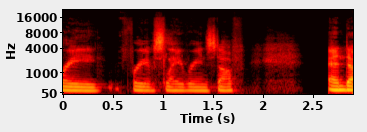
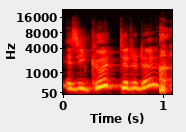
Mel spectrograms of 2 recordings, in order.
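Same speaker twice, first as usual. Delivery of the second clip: put-on high, rising, louder old man's plea; blind father, urgent; 9 semitones higher, 4 dB louder than usual. Father learns news of his son, high and urgent. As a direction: push the old father's voice up in alarm.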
